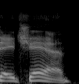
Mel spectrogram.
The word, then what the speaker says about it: Achane: Yeah, it looks like A-Chain, but it's Achane.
